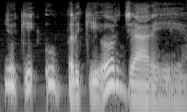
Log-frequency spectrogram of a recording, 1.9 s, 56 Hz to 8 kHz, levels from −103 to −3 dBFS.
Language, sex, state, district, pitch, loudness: Hindi, male, Uttar Pradesh, Etah, 110 Hz, -30 LUFS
